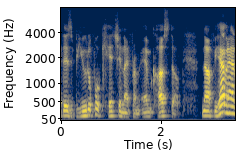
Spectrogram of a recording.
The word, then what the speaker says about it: MCUSTA: name of a company here pronounced M custa It's a combination of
